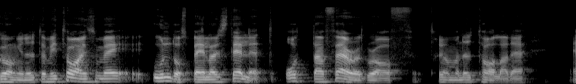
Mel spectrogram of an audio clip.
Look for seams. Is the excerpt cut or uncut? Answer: uncut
